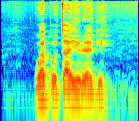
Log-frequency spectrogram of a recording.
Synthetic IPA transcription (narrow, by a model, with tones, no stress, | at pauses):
we˦pʊ˨ta˦i˦ɾe˦ɡɪ˦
